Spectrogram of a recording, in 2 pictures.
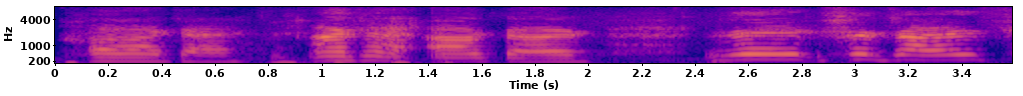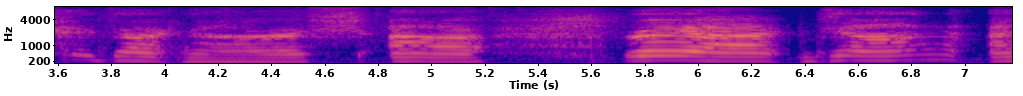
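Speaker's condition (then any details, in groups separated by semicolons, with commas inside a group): Jaw cancer surgery; tracheostomy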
